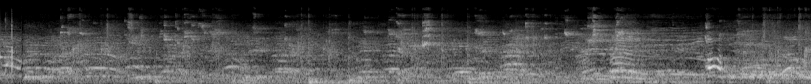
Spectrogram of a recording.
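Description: Basketball being dribbled on a hardwood gym floor, sharp bounces repeating, with players' and spectators' voices in a large echoing hall.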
